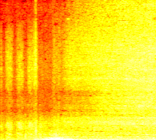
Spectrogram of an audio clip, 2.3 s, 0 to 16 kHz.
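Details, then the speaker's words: Renault Scenic diesel with crank-no-start, injectors found loose; about 1557 mbar back pressure measured; engine chuffs unevenly then a loud hiss of escaping gas; exhaust back pressure from a choked DPF. "it's stalled I didn't like it it's too much it's totally choked might do some damage if I keep trying definitely the problem is a spot pressure needs a DPF"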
